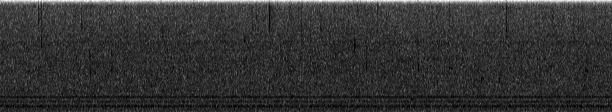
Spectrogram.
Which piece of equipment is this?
pump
